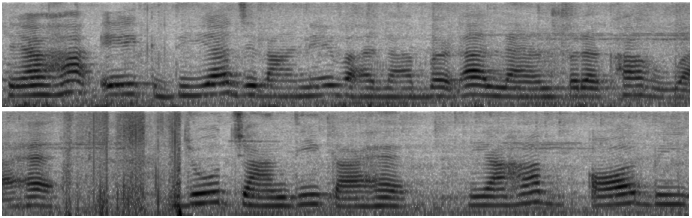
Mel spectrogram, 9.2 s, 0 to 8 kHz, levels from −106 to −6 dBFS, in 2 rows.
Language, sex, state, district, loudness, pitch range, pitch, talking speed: Hindi, female, Bihar, West Champaran, -19 LUFS, 200-240 Hz, 215 Hz, 110 wpm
